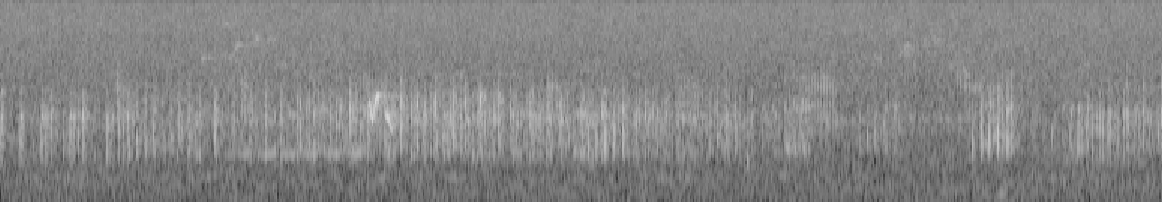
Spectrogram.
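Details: Frogs in a lotus pond croaking as a chorus, rapid rattling pulses from several callers overlapping and swelling in bursts throughout.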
